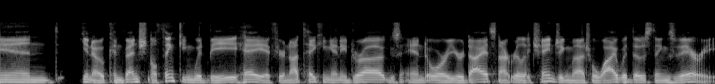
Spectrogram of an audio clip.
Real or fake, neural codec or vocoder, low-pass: real; none; 7.2 kHz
